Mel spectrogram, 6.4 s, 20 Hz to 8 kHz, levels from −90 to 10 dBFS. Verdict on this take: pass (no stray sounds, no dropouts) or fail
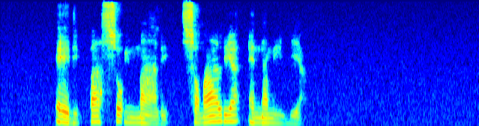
pass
